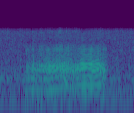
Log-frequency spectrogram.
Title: Snoring dog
